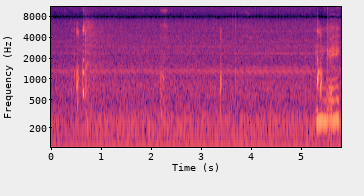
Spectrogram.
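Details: A two-week-old baby with hiccups.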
